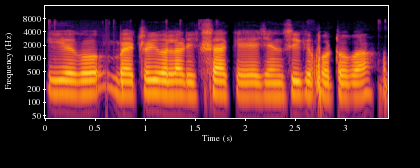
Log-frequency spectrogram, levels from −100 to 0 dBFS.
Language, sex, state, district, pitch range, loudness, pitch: Bhojpuri, male, Bihar, Saran, 140-155 Hz, -18 LUFS, 150 Hz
